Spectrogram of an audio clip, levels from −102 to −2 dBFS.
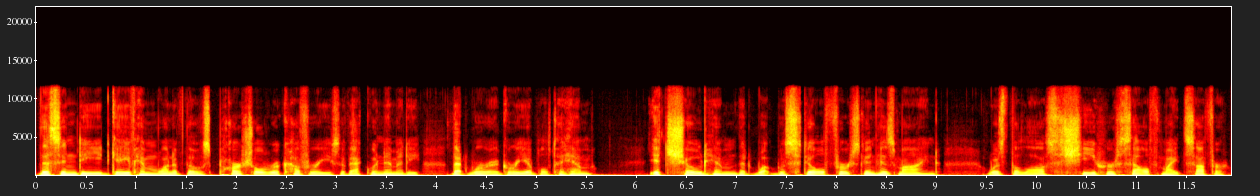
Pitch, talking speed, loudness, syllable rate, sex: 125 Hz, 165 wpm, -18 LUFS, 4.8 syllables/s, male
